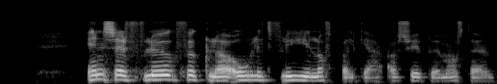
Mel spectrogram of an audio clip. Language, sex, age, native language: Icelandic, female, 20-29, Icelandic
